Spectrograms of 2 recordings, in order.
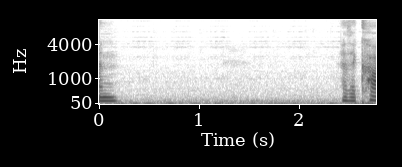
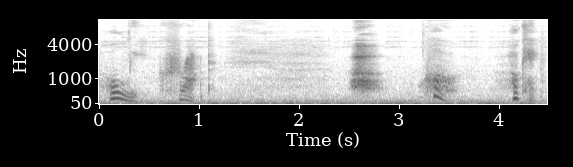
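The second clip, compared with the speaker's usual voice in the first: overwhelmed with emotion; 3 semitones higher, 13 dB quieter than usual. Real, not acted. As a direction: let the feeling catch the breath. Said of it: "I'm getting so emotional".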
